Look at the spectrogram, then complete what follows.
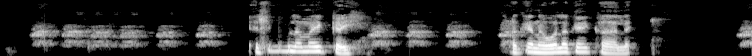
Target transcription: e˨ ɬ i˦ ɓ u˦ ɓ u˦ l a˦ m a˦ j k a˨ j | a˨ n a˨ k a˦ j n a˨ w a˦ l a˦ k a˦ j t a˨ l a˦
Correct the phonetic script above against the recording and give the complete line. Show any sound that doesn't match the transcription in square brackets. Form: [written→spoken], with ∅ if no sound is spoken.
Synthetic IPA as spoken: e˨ ɬ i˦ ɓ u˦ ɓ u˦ l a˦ m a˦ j k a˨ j | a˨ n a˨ k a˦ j n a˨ w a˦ l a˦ k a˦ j [t→k] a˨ l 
